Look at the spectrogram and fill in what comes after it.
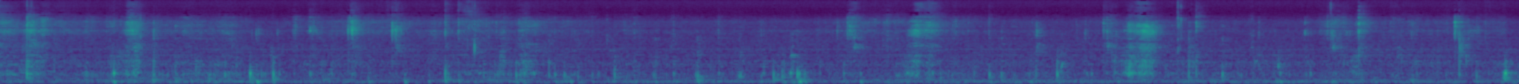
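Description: Close-up chewing and mouth sounds of someone eating: irregular wet smacks and clicks, with a steady low hum underneath.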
